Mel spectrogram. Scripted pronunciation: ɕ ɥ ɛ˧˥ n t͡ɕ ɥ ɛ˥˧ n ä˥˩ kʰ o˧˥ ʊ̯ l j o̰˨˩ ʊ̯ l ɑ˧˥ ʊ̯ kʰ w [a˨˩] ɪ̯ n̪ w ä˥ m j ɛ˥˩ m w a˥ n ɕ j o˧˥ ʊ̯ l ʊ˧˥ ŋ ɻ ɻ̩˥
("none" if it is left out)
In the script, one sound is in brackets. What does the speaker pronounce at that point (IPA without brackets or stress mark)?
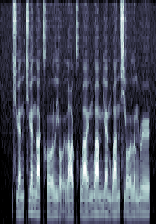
a˧˥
